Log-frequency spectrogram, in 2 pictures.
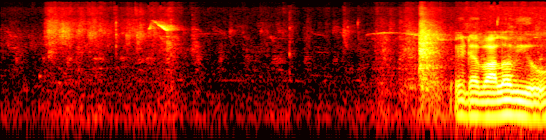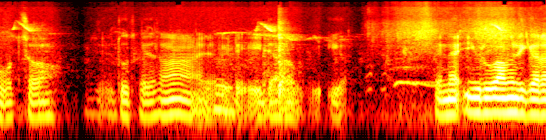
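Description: Young goats bleat in high, quavering, wavering cries, with faint bird chirps above.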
